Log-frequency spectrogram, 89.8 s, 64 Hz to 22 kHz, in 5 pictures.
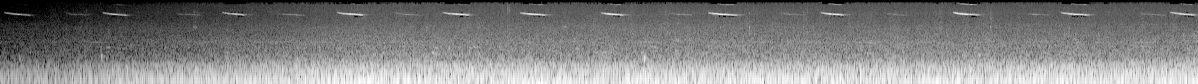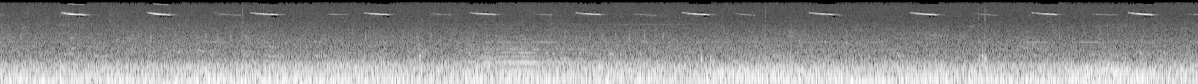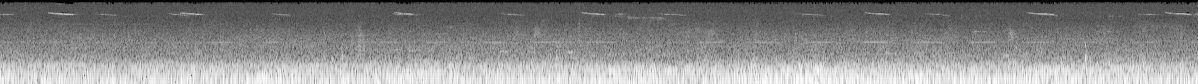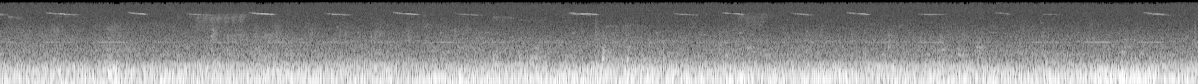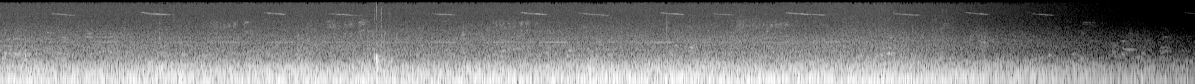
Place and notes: {"title": "Plage de Memard, Aix-les-Bains, France - Discrétion.", "date": "2022-09-13 10:45:00", "description": "Près de la roselière, un peu de vent dans les feuillages, un oiseau siffle avec insistance . pas de sons forts .", "latitude": "45.71", "longitude": "5.89", "altitude": "233", "timezone": "Europe/Paris"}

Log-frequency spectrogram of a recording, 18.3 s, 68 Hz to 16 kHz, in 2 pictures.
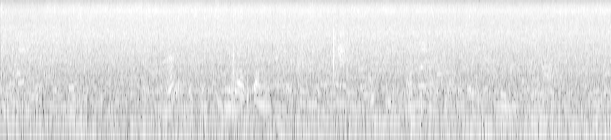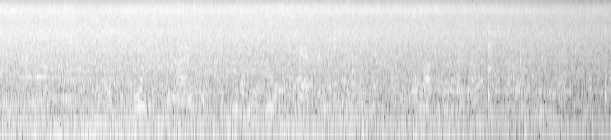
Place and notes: {"title": "Rudolph-Wilde-Park, Berlin, Deutschland - Goldener Hirsch", "date": "2014-08-27 18:00:00", "description": "Sonne, Leute beim Bowlen, Familien & der Brunnen im Hintergrund.", "latitude": "52.48", "longitude": "13.34", "altitude": "41", "timezone": "Europe/Berlin"}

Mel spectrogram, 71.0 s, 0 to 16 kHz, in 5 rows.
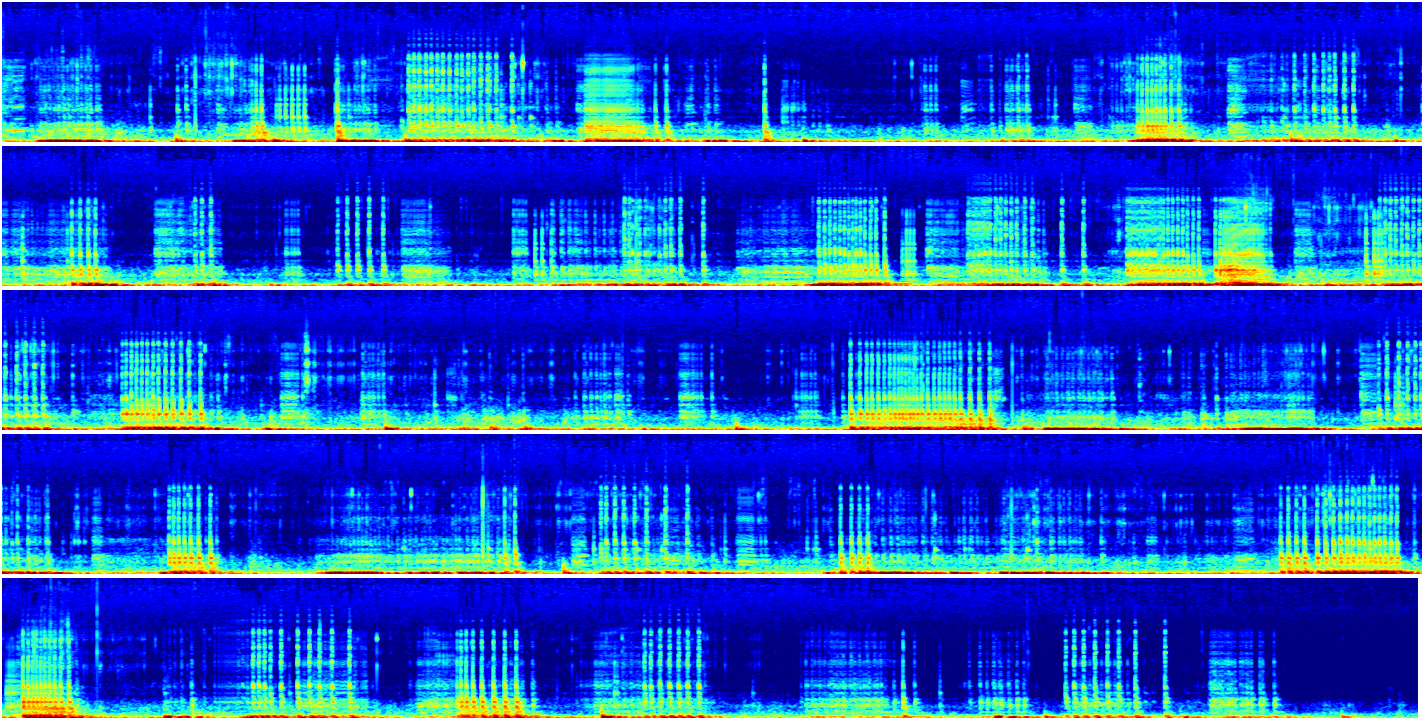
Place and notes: {"title": "Vyžuonų sen., Lithuania, fallen tree", "date": "2017-04-12 14:40:00", "description": "contact microphone recording of a dead tree swaying in the wind", "latitude": "55.55", "longitude": "25.57", "altitude": "120", "timezone": "Europe/Vilnius"}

